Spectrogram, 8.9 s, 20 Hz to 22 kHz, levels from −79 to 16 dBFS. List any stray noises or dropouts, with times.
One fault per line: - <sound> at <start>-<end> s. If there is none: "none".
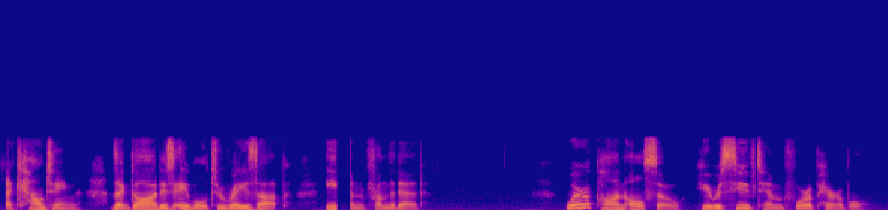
- dropout at 3.4-3.5 s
